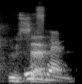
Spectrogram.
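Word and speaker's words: Houssem: Just first, Sophie, I know you're confident with the Hussein, but you mustn't pronounce the H. So it's very much Hussein.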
